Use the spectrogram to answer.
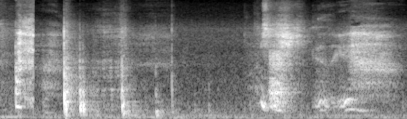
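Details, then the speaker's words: Girl with cat allergies, eating oranges, sneezes into an orange: several sharp, hissing sneezes in quick succession, each preceded by a brief breath; repeated sneezing. "I need to sneeze. Excuse me. So, oh, just sneeze right into the orange."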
